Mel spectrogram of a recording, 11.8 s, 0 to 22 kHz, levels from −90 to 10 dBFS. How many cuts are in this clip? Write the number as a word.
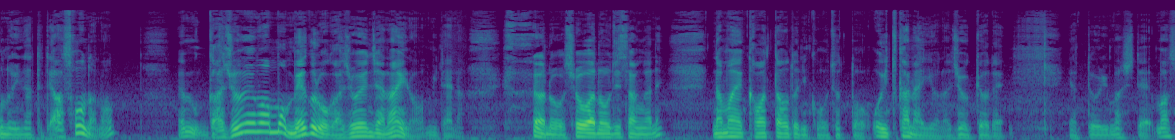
zero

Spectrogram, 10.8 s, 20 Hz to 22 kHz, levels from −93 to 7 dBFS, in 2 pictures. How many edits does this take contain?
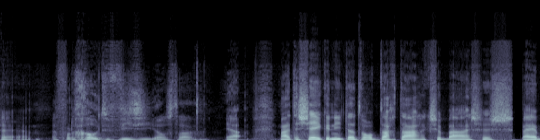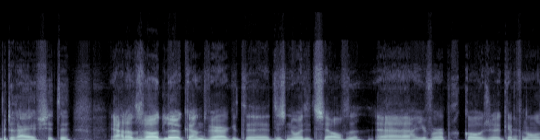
three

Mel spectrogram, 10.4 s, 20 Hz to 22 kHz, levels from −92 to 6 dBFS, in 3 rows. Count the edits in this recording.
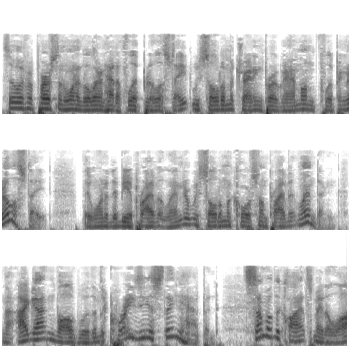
three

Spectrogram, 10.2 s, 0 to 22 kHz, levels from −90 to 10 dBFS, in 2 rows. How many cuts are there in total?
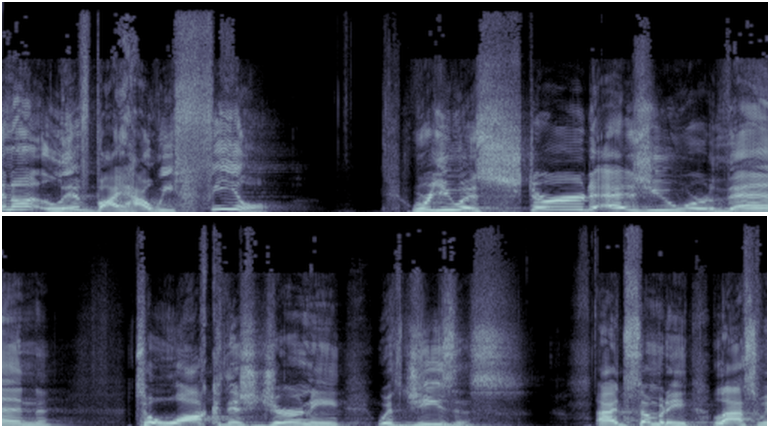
one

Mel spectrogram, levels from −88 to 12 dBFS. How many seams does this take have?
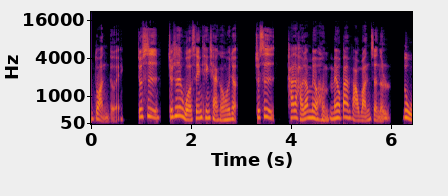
one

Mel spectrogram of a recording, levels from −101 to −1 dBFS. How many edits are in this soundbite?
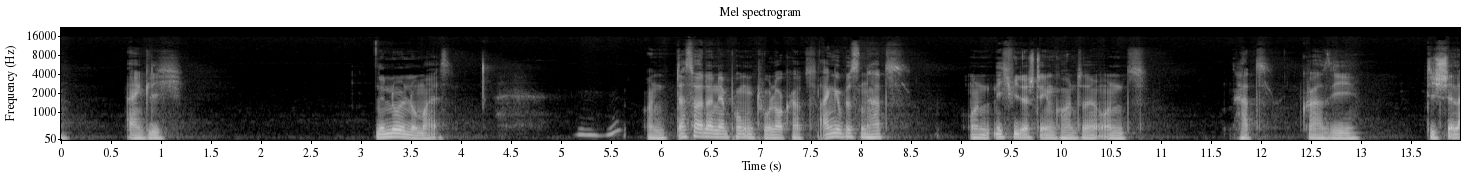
one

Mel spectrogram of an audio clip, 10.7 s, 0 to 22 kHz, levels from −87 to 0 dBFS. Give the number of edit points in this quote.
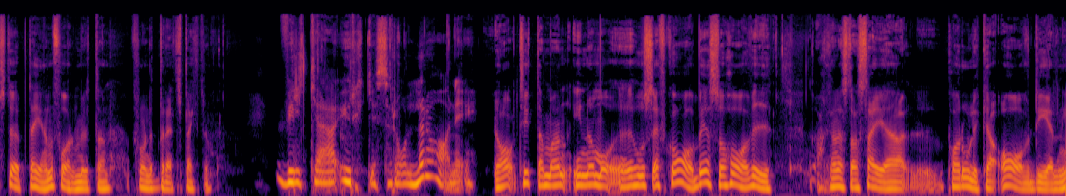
two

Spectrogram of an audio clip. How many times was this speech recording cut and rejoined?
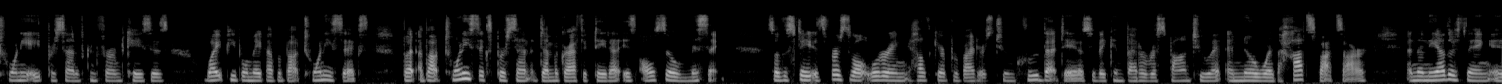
one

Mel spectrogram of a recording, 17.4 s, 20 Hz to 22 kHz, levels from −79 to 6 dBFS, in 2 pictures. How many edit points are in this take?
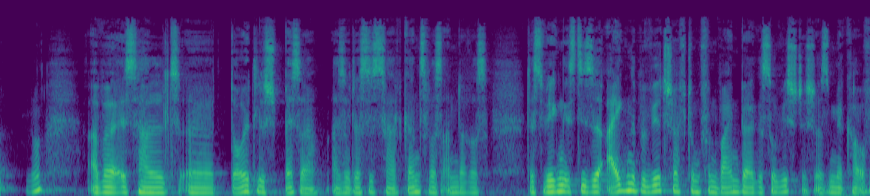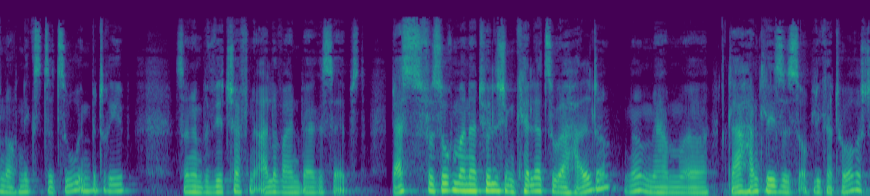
one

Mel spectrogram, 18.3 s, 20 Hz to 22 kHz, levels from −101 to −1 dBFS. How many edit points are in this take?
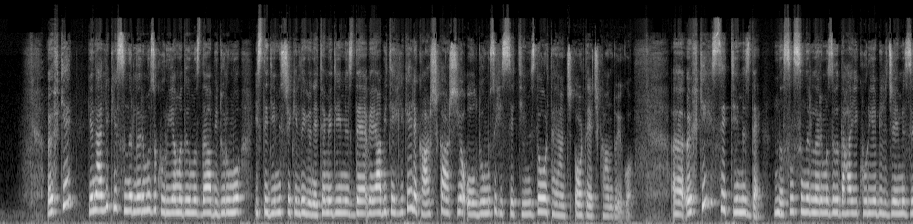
zero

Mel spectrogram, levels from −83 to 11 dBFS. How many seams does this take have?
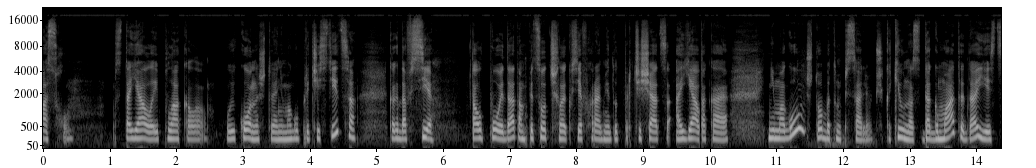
two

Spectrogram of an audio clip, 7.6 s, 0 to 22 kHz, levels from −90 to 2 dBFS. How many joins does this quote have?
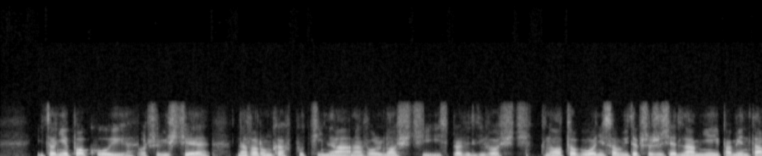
two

